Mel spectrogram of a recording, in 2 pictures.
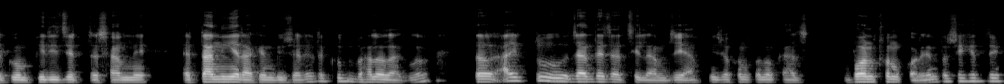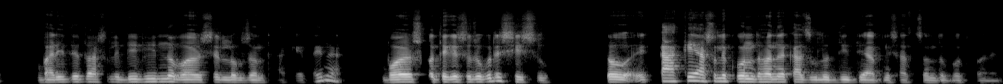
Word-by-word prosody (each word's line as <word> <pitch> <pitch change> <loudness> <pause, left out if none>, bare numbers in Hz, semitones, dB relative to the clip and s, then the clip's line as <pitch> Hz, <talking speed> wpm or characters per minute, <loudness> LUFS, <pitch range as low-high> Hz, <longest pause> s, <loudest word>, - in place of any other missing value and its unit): যেরকম 110 +2 0
ফ্রিজের 115 -1 0
টা 105 - -1
সামনে 105 0 +1 0.5
এ - - +1
টানিয়ে 120 0 +6
রাখেন 105 +1 +1
বিষয়টা 105 +3 -5
এটা - - -8
খুবই 145 -1 -5
ভালো 115 0 +3
লাগলো। 105 +5 -7 0.5
তো, 130 - +5 0.2
আরেকটু 170 +1 -1 0.3
জানতে 130 0 +4
চাচ্ছিলাম 105 -3 -3
যে, 110 - -2
আপনি 105 - -12
যখন 115 +1 -6
কোন 115 0 -3 0.2
কাজ 105 -1 -7 0.6
বন্টন 125 0 +5 0.2
করেন, 100 +3 -2
তো - - -5
সেক্ষেত্রে 150 0 -5 0.5
বাড়িতে 115 +3 0
তো - - +2
আসলে 120 -1 -10
বিভিন্ন 130 +2 -1 0.2
বয়সের 115 0 +1
লোকজন 105 0 -2 0.2
থাকে, 95 - -26
তাই 160 +4 -7
না? 165 - -6 0.5
বয়স্ক 115 +1 +7 0.2
থেকে 120 0 +5
শুরু 125 0 +2
করে 155 +3 +1
শিশু। 110 -3 -3 0.6
তো 120 - +6 0.3
এ - - -2 0.2
কাকে 145 +4 +4
আসলে 145 -1 0
কোন 135 -1 +6
ধরনের 120 0 +4
কাজগুলো 110 -1 0
দিতে 110 -1 -3
আপনি 100 - -10
স্বাচ্ছন্দ্য 100 -1 -9
বোধ 95 0 -12
করেন? 170 - -19
115 Hz, 150 wpm, -23 LUFS, 105-125 Hz, 0.6 s, বয়স্ক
